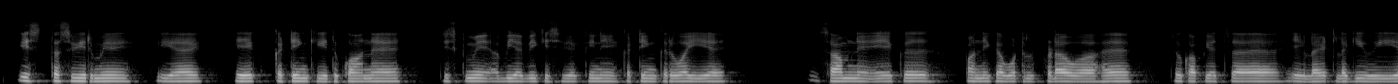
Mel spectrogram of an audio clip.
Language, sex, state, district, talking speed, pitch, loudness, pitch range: Marwari, male, Rajasthan, Nagaur, 150 wpm, 140 Hz, -27 LUFS, 140-145 Hz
